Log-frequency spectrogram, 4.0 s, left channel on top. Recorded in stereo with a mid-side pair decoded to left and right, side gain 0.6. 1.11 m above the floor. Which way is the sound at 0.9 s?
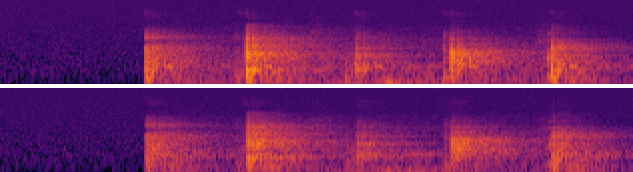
60° left.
